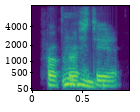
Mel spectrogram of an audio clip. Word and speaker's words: Procrustean: mhm, Procrustean. Like that. That's also a really important point. mhm. How do you pronounce it or P spell it?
